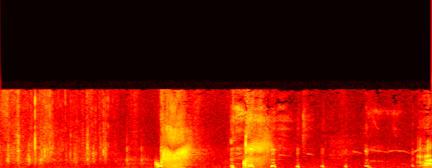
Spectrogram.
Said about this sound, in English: They put in the fart when they are dying. That's true. I don't know. It's a really well edited video. And they put the fart in there?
